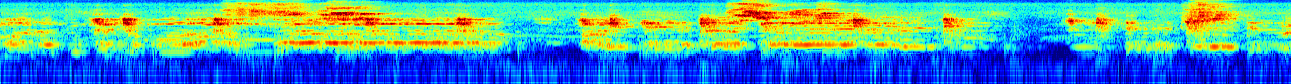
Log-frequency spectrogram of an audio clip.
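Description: Dancing cactus plush toy playing a song with singing through its small built-in speaker. The sound is thin and tinny, with no bass, and has two brief dips in the music.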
